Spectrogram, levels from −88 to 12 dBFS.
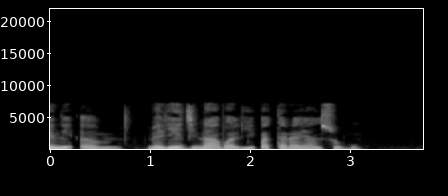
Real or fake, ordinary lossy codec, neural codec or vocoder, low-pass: fake; MP3, 48 kbps; vocoder, 44.1 kHz, 128 mel bands every 256 samples, BigVGAN v2; 7.2 kHz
